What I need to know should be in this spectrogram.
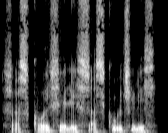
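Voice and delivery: put-on soft, husky old grandfather; low, raspy muttering of an old man; hoarse grumble. A narrator's reading. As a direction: grumble it hoarsely under your breath. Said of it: "и хрипло проворчал".

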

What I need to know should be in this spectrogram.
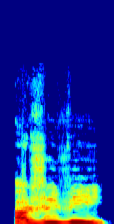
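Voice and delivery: very high, loud desperate command; frantic shrill incantation; shouted spell. A narrator's reading. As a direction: yell it with all urgency. Spell cried again after failing.

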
